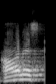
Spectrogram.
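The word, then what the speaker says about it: honest: नेक्स्ट एन ऑनेस्ट मैन एन ऑनेस्ट मैन इसे हम नेस्ट नहीं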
